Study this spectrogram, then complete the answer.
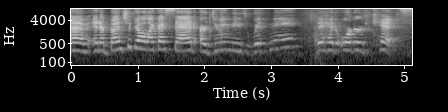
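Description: At a moderate pace, a woman speaks in a raised, projected voice. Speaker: art instructor. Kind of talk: casual live-stream chat. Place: home room. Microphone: phone near.

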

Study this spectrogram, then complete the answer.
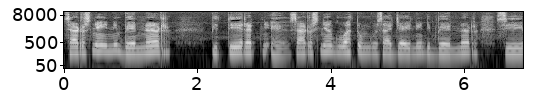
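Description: Speaking at a fairly slow pace, a man with a fairly high pitch and slightly mellow tone shows ordinary pitch variation.

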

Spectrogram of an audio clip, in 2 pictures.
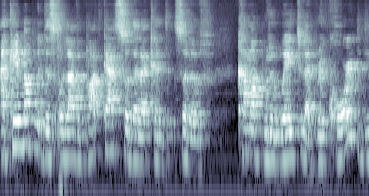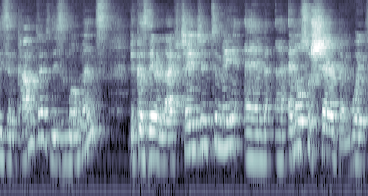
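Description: Strong room echo surrounds a man talking at a moderate pace with ordinary pitch variation. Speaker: podcast host. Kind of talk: interview introduction. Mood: warm, enthusiastic. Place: home room.

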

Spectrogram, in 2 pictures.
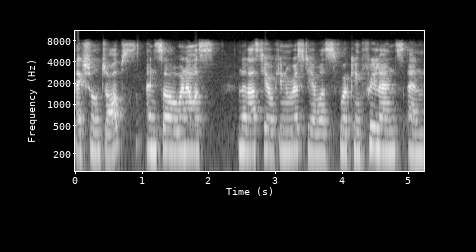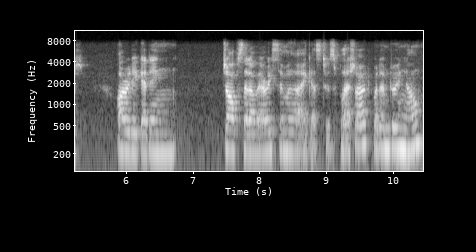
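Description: A woman at a moderate pace, flat and monotone. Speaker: concept artist. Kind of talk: casual chat. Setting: video call. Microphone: video call.

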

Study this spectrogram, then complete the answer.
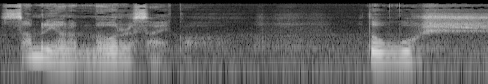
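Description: Whispering at a very slow pace. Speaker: meditation guide. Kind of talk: guided meditation. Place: garden.

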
